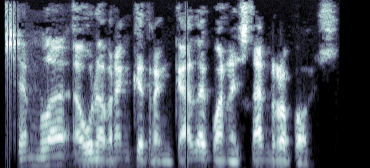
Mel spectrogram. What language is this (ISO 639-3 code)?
cat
